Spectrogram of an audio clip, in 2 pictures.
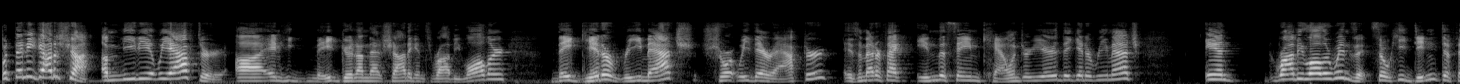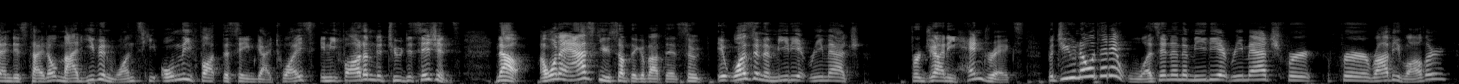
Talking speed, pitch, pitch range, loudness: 205 wpm, 185 Hz, 160-220 Hz, -21 LUFS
